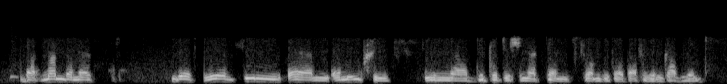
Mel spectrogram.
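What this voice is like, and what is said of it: Sick, congested-sounding voice. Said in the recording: “I hope I'm audible enough from coming up with the flu... coming up with the flu, I'm hoping that my voice is audible enough”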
